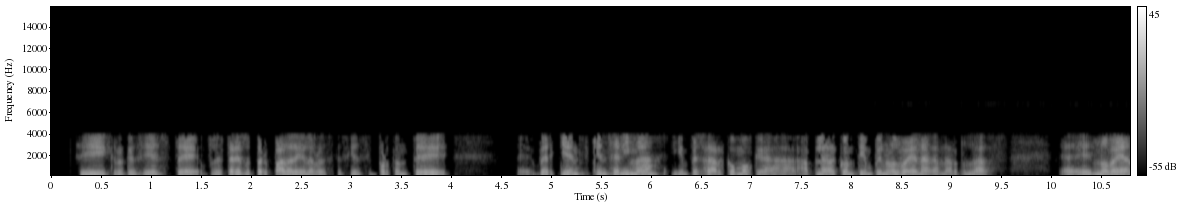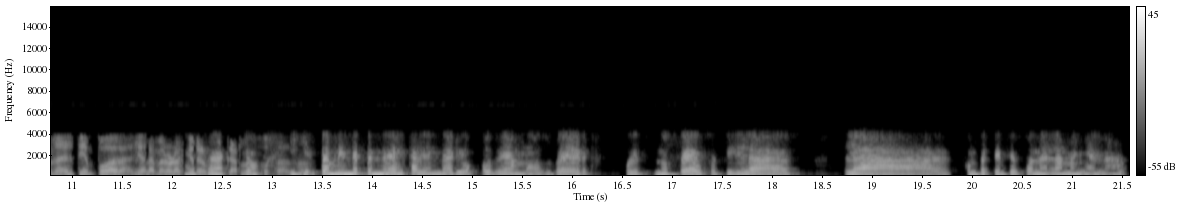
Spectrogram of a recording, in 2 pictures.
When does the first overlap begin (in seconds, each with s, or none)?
12.1 s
